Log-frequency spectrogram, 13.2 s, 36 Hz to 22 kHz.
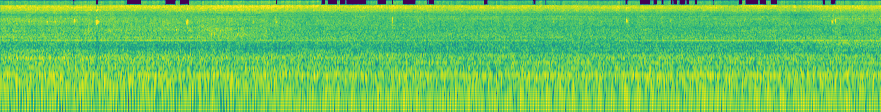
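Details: BMW E39 540i with M62TU B44 V8 idling evenly: a faint, steady high squeal from a belt or pulley, exact pulley unclear.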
